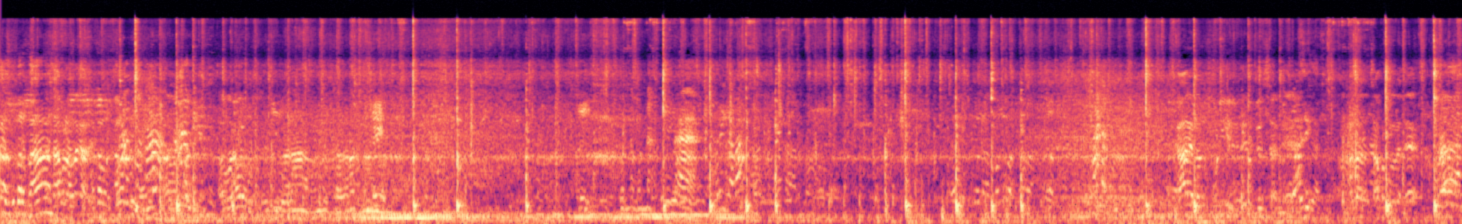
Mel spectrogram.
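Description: A knife chops through fish on a wooden block with sharp knocks.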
